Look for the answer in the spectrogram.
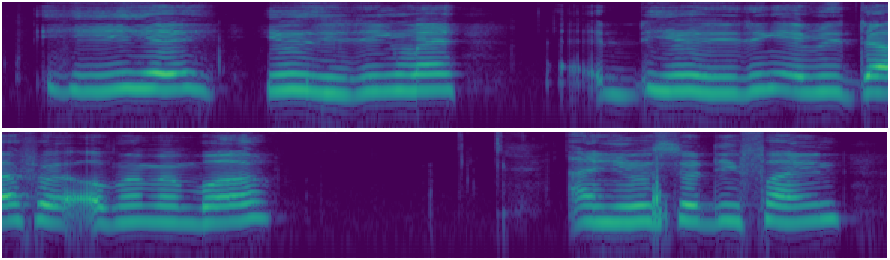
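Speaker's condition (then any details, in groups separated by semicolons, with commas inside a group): Traumatic brain injury; severe, motorcycle accident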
